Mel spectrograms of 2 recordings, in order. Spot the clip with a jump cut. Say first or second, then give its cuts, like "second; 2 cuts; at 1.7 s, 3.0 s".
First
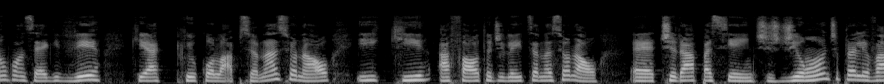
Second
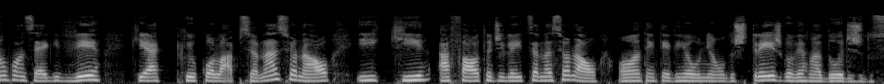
second; 1 cut; at 6.1 s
